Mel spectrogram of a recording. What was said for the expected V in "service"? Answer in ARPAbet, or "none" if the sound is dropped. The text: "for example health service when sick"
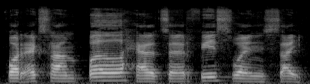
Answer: F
